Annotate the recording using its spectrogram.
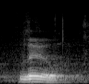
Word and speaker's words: Lyu: My name is Gary Liu. Last name is spelled L-Y-U.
